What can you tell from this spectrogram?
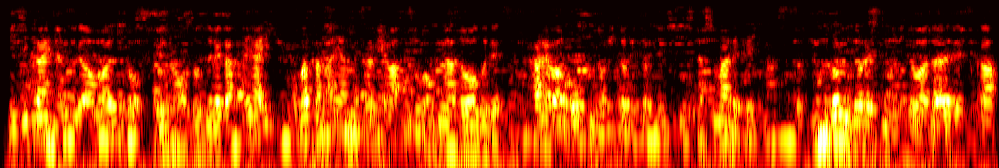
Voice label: male, live rec; SiSEC11; underdetermined

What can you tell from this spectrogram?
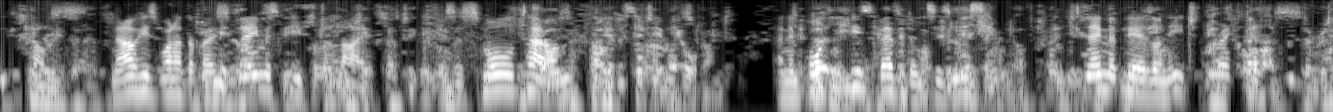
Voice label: male inst src; SiSEC11; underdetermined

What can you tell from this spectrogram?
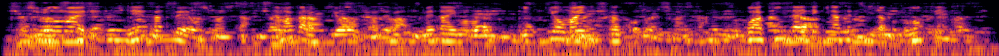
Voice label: male live rec

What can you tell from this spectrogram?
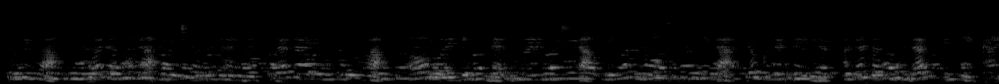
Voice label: female synthconv

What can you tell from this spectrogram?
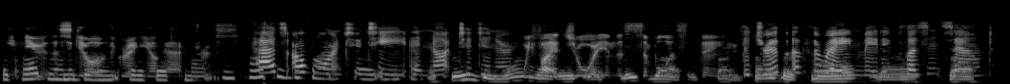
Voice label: anechoic; src1 40 src2 120 16kHz; SiSEC08; SiSEC headgeometry

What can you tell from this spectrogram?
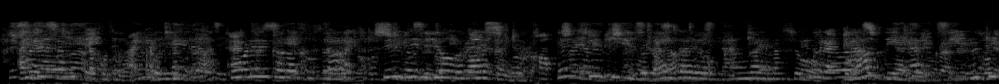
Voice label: female4 synthconv 250ms 5cm src

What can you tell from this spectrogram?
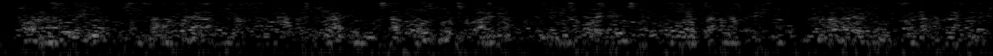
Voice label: test male liverec 250ms 5cm sim; SiSEC08; SiSEC underdetermined

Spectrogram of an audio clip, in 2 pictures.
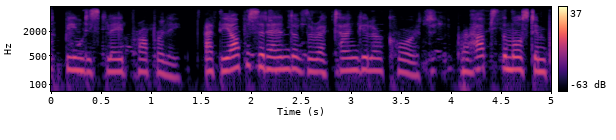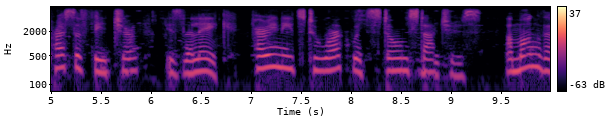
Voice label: female, inst

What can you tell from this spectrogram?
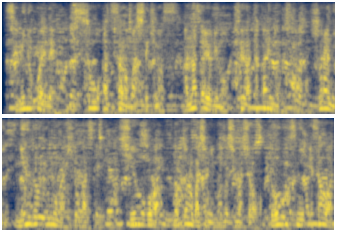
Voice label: test male synthconv 130ms 1m src; SiSEC08; SiSEC underdetermined

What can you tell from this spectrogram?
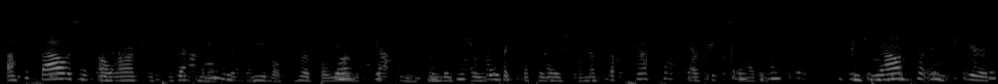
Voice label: female inst sim; SiSEC11; underdetermined

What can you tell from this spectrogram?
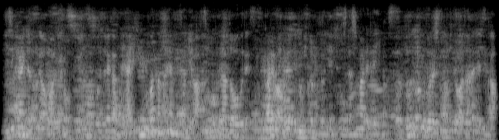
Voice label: male liverec; SiSEC11; underdetermined

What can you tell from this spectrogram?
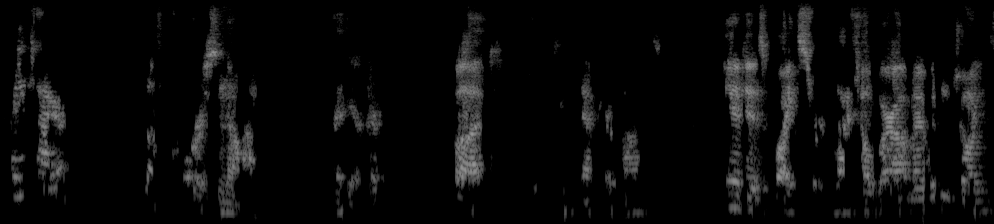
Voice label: male synthconv; SiSEC08; SiSEC underdetermined

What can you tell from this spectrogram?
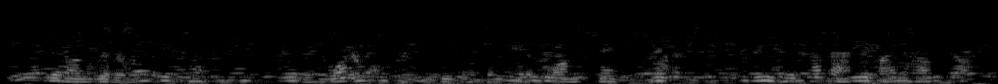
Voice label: male synth conv; SiSEC10; underdetermined

